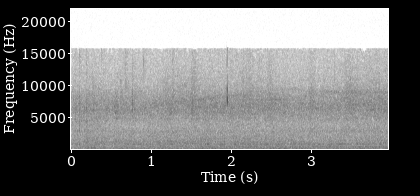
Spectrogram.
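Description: A car passes by outside.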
